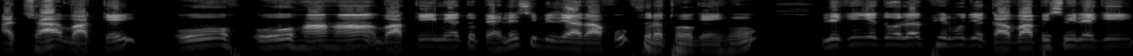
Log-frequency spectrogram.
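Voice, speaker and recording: A man's voice: fairly high pitch, lively intonation, bright, forceful tone, dry recording. A man playing a frantic flustered wife. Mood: panicked. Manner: frantic, pleading. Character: panicky flustered young wife.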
